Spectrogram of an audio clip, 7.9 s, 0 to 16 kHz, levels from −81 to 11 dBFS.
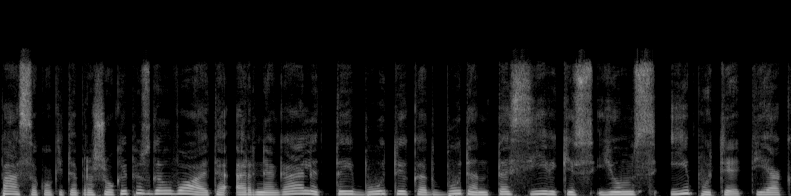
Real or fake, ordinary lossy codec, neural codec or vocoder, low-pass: fake; Opus, 64 kbps; vocoder, 24 kHz, 100 mel bands, Vocos; 10.8 kHz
